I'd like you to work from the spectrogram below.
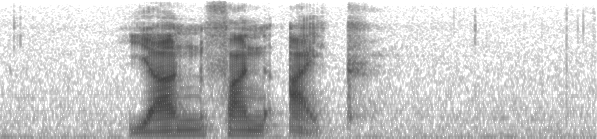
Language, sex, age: English, male, 21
